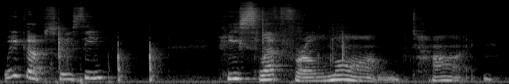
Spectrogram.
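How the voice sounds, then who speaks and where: A woman's voice: on the high side, very animated, drawn-out words, a little mellow, echoey room, a little hiss or hum. Sing-song woman reading to children. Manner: playful, sing-song, talks to young listeners. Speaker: children's storyteller. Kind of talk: reading a picture book aloud to children.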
